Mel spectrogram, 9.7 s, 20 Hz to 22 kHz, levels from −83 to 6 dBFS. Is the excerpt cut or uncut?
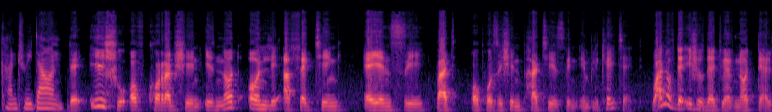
cut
